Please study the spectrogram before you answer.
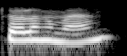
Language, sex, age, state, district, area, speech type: Tamil, female, 18-30, Tamil Nadu, Perambalur, urban, conversation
